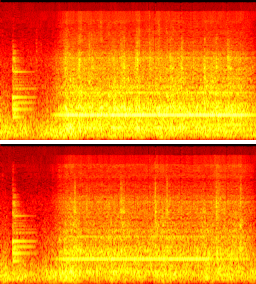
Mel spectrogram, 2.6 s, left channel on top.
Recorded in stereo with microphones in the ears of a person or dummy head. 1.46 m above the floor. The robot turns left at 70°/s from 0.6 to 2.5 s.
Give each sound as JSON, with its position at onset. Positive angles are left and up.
{"t": 0.1, "sound": "a snare drum", "side_deg": -15}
